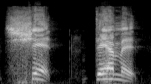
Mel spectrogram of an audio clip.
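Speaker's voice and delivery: high, loud squawky cursing; mock parrot curses.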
